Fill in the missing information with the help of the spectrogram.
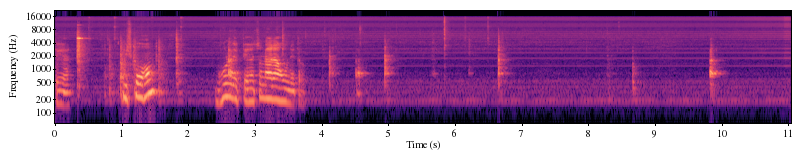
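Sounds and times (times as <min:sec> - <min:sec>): wooden spatula knocking on pot: 0:04.1 - 0:05.1, 0:06.6 - 0:06.8, 0:09.8 - 0:10.0.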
